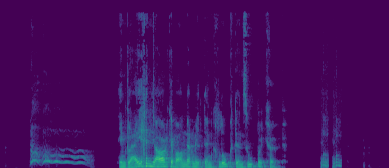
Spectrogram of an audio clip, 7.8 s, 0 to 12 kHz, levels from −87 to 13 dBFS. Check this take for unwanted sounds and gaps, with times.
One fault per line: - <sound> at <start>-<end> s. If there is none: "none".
- bark at 0.6-1.9 s
- laugh at 6.4-6.8 s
